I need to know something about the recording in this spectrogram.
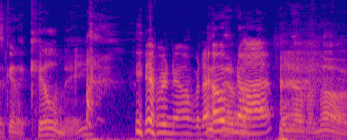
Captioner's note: laughs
